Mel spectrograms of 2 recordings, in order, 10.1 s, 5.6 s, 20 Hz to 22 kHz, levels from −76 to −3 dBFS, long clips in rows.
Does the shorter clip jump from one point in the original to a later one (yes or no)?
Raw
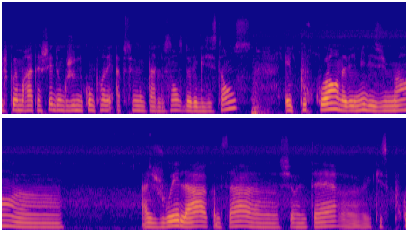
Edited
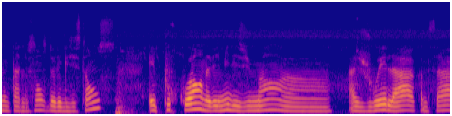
yes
